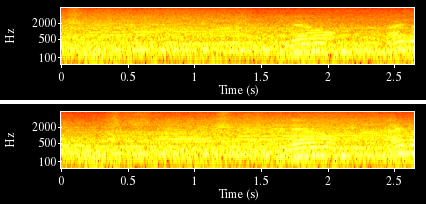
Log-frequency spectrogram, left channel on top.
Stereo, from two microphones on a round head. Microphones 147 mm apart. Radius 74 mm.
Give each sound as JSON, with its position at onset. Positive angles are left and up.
{"t": 1.7, "sound": "a man speaking", "side_deg": -70, "distance_m": 3.0}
